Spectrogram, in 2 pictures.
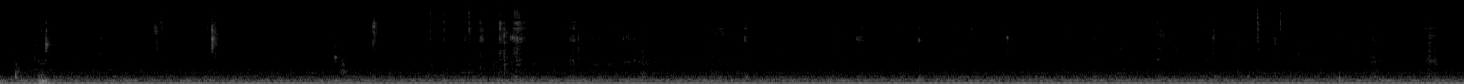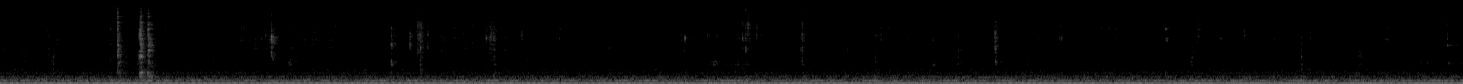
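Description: Close-miked chewing of lettuce-leaf rice wraps: irregular crisp crunches and wet mouth clicks over a steady low hum, with two louder sharp clicks, one near the start and one about halfway through.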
